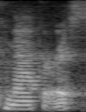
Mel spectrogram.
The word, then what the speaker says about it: Kamacuras: They might actually be called the Kamakura, because I couldn't quite make out the S sound when they were saying it in the Japanese version. But in the dub, I had always heard it pronounced Kamacuras, and so that's what I've always called them.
